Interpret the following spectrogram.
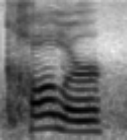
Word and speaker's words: color: Don't be confused with color. Color has the short sound like cup and up.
